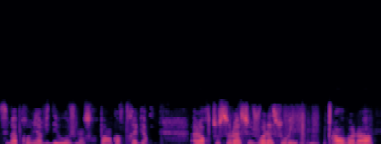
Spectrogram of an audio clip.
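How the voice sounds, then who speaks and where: A woman with a sore throat giving a casual, halting, apologetic game walkthrough as a beginner presenter. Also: on the high side, fairly bright tone, a little hiss or hum. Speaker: let's play presenter, beginner. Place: indoors, recording at a computer. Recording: dull lo-fi close dry mic.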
